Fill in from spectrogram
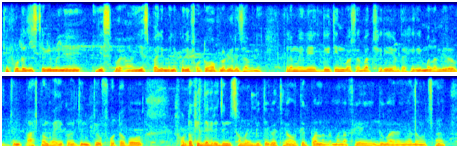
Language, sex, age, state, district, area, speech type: Nepali, male, 18-30, West Bengal, Alipurduar, rural, spontaneous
